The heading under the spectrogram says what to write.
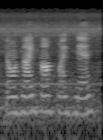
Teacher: all of the sound is going through my nose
